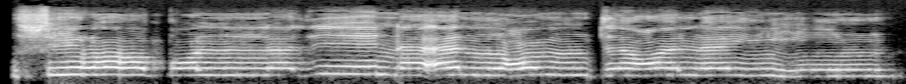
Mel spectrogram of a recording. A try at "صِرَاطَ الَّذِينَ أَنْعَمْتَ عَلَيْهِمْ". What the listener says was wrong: Lam tu betul dah. Tapi jangan tebalkan. Dia terikut. Dia panggil tasyabuh. Tasyabuh ni dia terikut. Menyerupai sifat tebal to. Siratal. To tebal. Masuk pada lam, lebarkan mulut. Bagi nipis lam. To tebal, nipis. To tebal, nipis. Jadi kena cepatlah. Tebal dan nipis tu kena dia sebelah-sebelah tu. Tal siratal. Masuk lam je, nipis.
